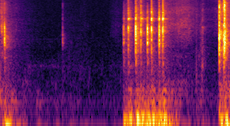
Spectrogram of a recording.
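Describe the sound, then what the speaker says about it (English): Quick clicks of keys on a computer keyboard come in two close bursts after a nearly silent pause, with one faint tap in between. "I would just do some typing, Ctrl A, Ctrl C"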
